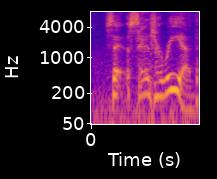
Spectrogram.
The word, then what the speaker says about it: Santería: Santería, is that right? Santería? Am I even saying that right? Santería? Santería, that's the way it's said.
